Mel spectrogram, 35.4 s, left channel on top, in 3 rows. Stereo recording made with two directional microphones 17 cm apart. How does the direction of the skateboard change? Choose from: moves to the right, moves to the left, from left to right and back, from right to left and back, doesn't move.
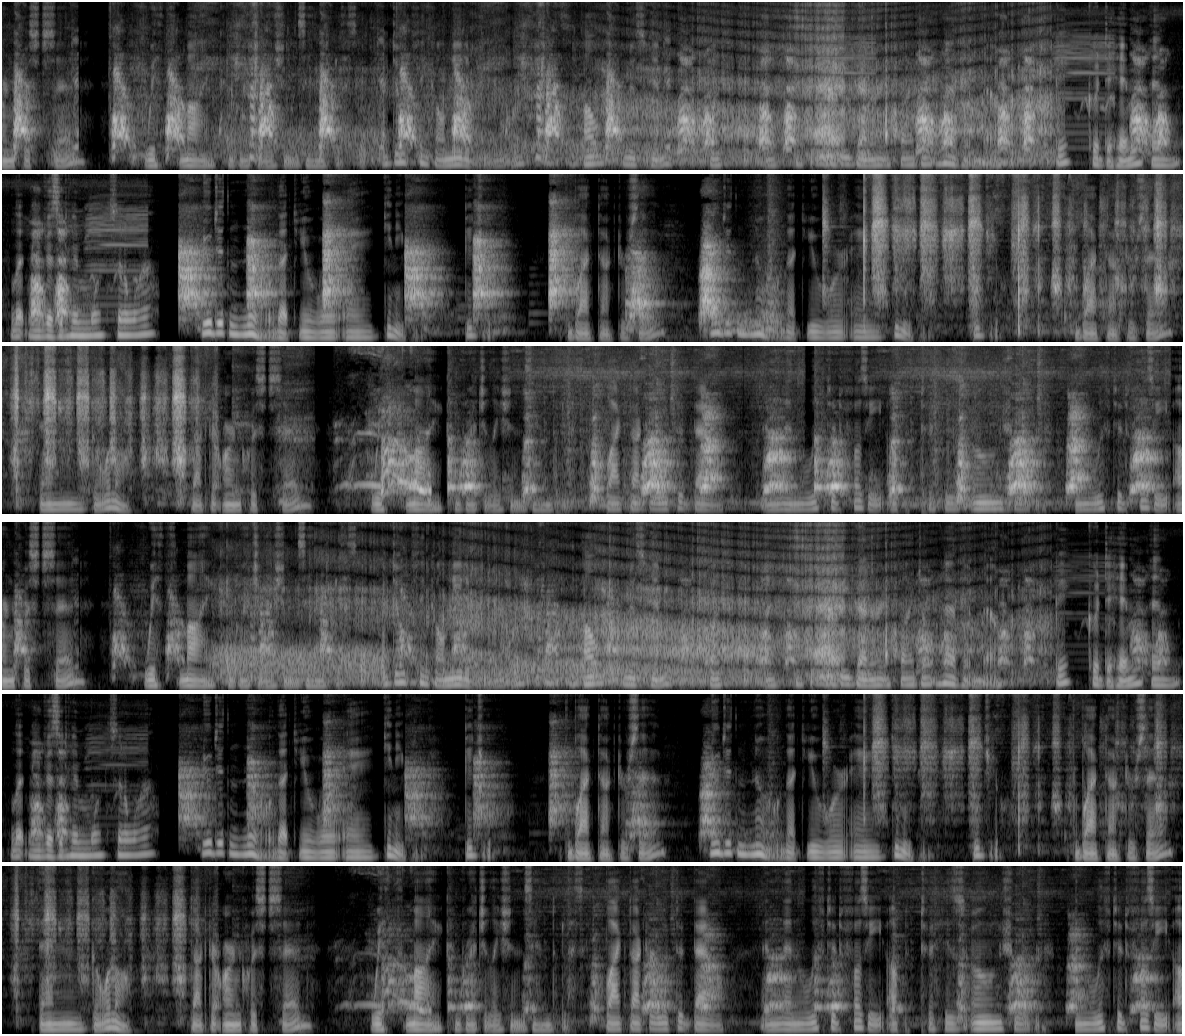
moves to the left.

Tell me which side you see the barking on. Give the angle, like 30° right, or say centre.
60° left.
